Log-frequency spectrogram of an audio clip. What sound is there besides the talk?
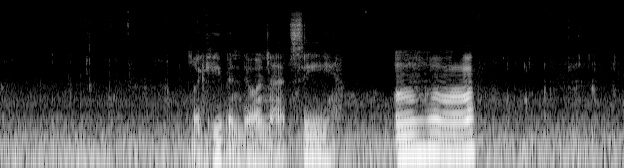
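loud gum chewing while driving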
